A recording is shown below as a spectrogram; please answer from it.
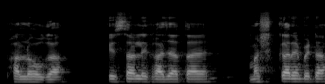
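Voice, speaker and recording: A man's voice: medium pitch, little pitch movement, clear, resonant tone. Male teacher tinged speech, patient, sing-song, calls pupils "beta". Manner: addresses pupils as beta, asks and answers own questions. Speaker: Urdu teacher. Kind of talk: children's reading lesson.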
